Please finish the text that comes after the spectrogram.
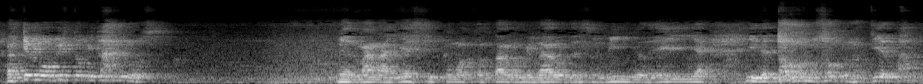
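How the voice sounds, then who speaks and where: A man's voice: mid-range voice, sing-song, normal speed, background noise. A man preaching a sermon as pastor, impassioned, often calling out to his listeners and stumbling over restarts. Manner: impassioned, repeatedly addressing "hermano", stumbling restarts. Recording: very echoey room, mic far off.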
